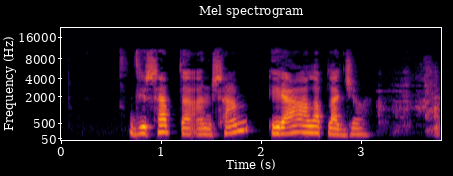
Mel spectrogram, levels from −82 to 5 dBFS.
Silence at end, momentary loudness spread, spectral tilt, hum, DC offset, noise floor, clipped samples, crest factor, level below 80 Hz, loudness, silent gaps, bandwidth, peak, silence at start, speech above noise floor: 0 s; 16 LU; -4 dB/octave; none; under 0.1%; -73 dBFS; under 0.1%; 20 dB; -74 dBFS; -22 LUFS; none; 11.5 kHz; -2 dBFS; 0.7 s; 51 dB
